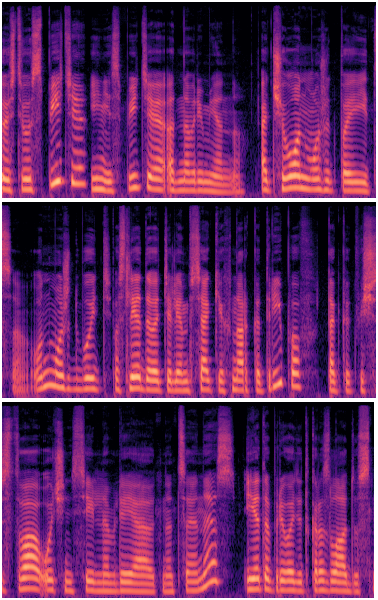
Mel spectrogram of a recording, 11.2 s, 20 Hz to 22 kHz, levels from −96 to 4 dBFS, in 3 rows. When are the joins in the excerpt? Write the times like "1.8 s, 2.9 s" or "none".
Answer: none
